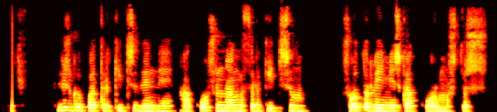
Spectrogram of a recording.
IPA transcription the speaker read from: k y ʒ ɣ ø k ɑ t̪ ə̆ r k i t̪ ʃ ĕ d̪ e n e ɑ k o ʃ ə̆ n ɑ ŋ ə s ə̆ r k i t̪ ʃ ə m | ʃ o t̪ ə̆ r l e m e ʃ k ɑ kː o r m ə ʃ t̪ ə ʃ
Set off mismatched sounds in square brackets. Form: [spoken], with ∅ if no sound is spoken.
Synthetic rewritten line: k y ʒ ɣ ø [p] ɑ t̪ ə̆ r k i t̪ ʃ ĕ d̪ e n e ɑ k o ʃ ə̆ n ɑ ŋ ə s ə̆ r k i t̪ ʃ ə m | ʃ o t̪ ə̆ r l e m e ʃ k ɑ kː o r m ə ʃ t̪ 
